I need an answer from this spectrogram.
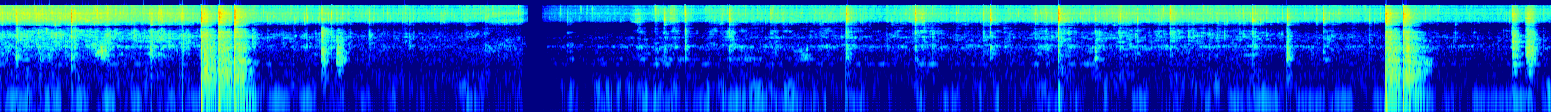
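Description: Sliced onions with ginger, garlic and green chilli sizzling in hot oil in a metal kadhai, stirred with a spatula that clicks and scrapes against the pan. Two louder scrapes come about two seconds in and near the end, and the sizzle turns quieter about five seconds in.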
